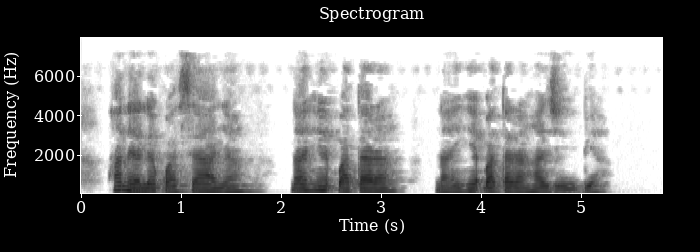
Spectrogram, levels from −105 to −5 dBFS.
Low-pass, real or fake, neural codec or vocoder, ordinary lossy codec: 7.2 kHz; real; none; MP3, 48 kbps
